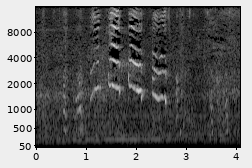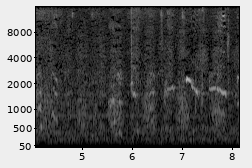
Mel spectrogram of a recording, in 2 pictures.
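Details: Six-day-old Rottweiler puppy during milk feeding, giving thin, high squeaks and short falling whines, clustered early and again near the end, faint over a low steady hum.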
